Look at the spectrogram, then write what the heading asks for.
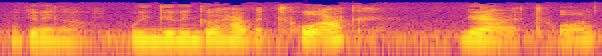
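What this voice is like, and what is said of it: Boston accent, Mark Wahlberg impression. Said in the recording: “it sounds more like a Boston accent, like Mark Wahlberg”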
